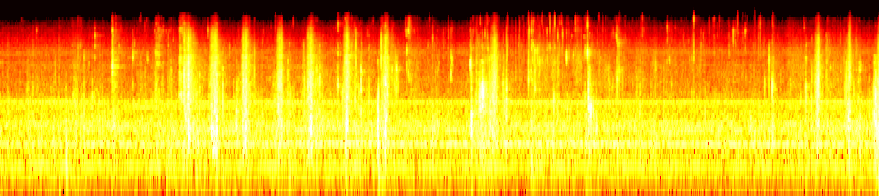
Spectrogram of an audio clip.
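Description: Close-miked eating: biting and chewing pieces of stewed sheep's trotter, heard as bursts of sharp clicks and crunches in clusters, starting a couple of seconds in and again near the end. A faint steady hum runs underneath.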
